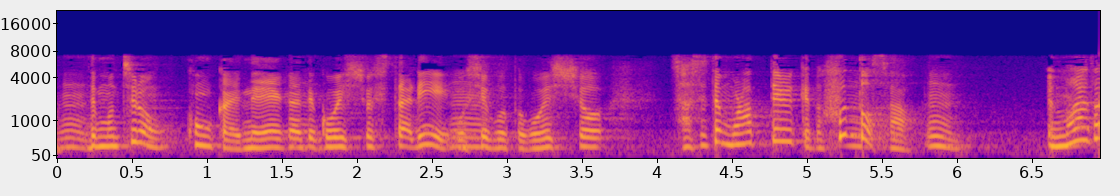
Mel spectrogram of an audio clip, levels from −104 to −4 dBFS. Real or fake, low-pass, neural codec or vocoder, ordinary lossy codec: real; 7.2 kHz; none; none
